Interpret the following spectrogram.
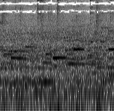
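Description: Overlapping electronic jingles and beeping tunes from arcade game machines, a dense mix of short melodic notes.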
